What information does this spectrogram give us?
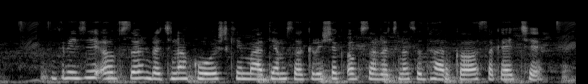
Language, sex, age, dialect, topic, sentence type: Maithili, female, 18-24, Southern/Standard, agriculture, statement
